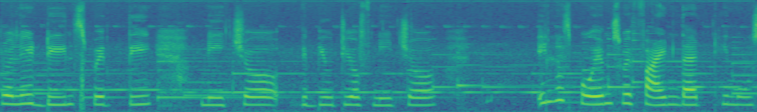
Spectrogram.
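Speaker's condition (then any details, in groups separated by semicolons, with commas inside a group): No condition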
